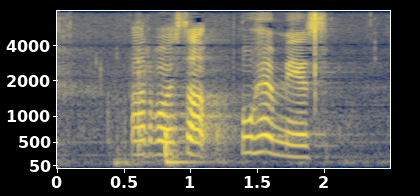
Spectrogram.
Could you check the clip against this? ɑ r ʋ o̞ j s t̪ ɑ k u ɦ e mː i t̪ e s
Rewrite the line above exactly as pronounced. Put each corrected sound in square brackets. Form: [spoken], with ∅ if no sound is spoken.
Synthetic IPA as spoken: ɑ r ʋ o̞ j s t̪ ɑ [p] u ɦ e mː i [∅] e s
